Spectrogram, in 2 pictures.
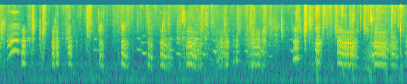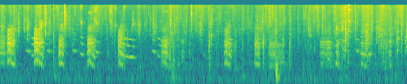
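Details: About one-month-old pet meerkats in Moscow, Russia, squabble over a bell pepper with rapid squeaky chatters, yelps and short growls, as one female refuses to share with her siblings.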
